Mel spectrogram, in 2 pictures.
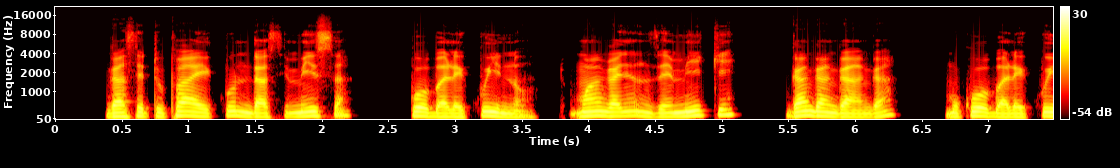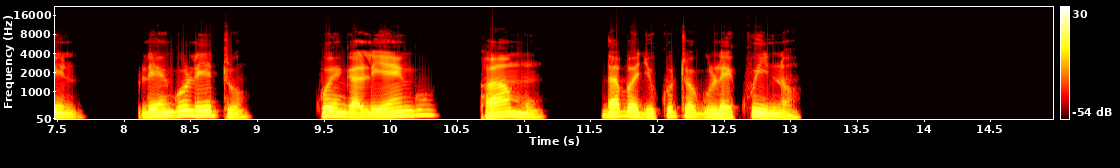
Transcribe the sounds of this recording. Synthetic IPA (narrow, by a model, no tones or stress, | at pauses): ŋɡasɛtupaikun̩dasimisa | kuhɔbalɛkwinɔ̰ | mwaŋɡaɲaɲd͡ʒɛmiki | ŋɡaŋɡaŋɡaŋɡa | mukuhɔbalɛkwinu | lihɛŋɡulitu | kuhɛŋɡalihɛŋɡu | pamu | ndabaɟukutɔɡulɛkwinɔ̰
